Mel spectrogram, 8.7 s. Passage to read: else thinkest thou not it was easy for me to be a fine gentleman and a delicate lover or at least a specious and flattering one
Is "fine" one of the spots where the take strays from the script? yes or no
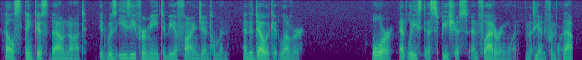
no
